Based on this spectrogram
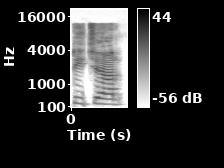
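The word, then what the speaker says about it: teacher: atmosphere at most কেউ বলবে টিচার কেউ বলবে টিচার টিচার টিচার আপনি মুখের কাছে হাত নেন আপনি টিচার বলবেন টি মানে খুব চাপ দিয়ে বলবেন টি সেখানে কিন্তু বাতাস বের হবে না ওই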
